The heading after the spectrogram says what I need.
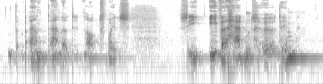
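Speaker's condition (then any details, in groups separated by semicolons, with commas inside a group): Spasmodic dysphonia; lost three-octave singing range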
